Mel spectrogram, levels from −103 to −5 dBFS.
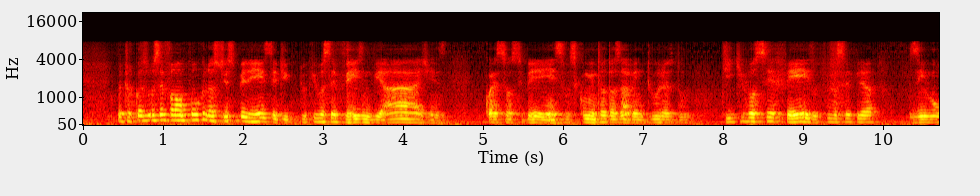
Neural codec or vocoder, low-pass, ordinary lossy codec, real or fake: codec, 16 kHz, 0.9 kbps, LongCat-Audio-Codec; none; none; fake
